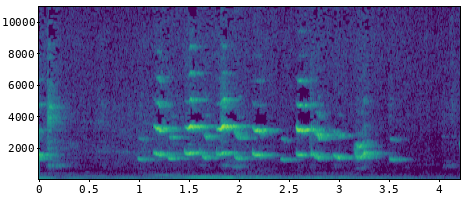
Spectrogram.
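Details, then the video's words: Male albino cockatiel singing: a warbling string of clear whistled notes, rising and falling, some with bright overtones, ending on a sharp higher note; faint low room noise beneath. "تغريد كالوبسيت البينو"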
